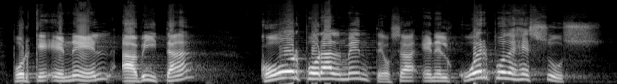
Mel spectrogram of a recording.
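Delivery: slow, loud, rising preacher's proclamation; preaching at full force. Acted. Preacher proclaiming God dwells bodily in Jesus, slow and loud. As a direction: pound each word out from the pulpit.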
